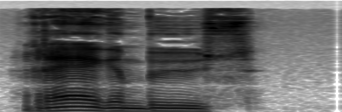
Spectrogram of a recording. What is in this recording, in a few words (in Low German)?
"Rägenbüüs", kaevels platt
